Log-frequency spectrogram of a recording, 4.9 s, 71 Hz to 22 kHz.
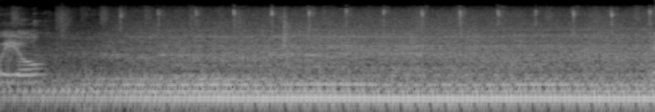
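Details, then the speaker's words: Truck idling in cold weather, about 35°F: a steady high-pitched squeal of even pitch rides over the engine. The source is not located; the owner hopes it is just wetness from condensation. A slipping belt is suspected, not confirmed. "Hopefully it's just a little bit wet from condensation or something. I can't tell where that squeaking's coming from."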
